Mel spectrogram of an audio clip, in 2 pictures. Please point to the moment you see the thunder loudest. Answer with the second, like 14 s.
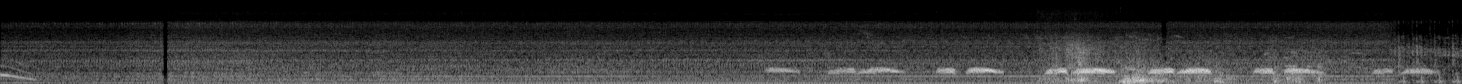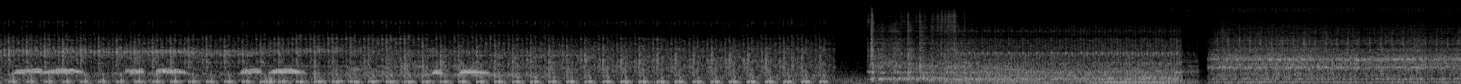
11 s.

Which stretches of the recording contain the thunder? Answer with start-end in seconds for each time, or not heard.
10.3-13.3.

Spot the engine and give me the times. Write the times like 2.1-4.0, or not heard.
0.0-29.2.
